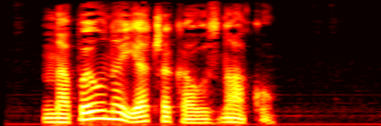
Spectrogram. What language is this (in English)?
Belarusian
